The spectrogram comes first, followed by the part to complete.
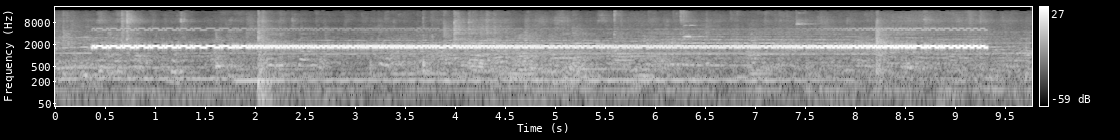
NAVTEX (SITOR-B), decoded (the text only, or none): HIS MOTHER CONTINUED TO VISIT HIM THROUGHOUT HIS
